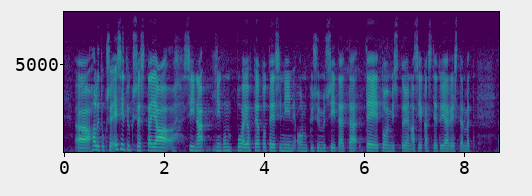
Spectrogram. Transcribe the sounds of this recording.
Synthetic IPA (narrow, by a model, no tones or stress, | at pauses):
hɑlːit̪ukseesit̪yksest̪æjɑsiːnæniːŋkunpuhejoht̪ɑjɑt̪ot̪eˑsiniːno̰nkysymyssiːt̪æet̪ːæt̪eːt̪oimist̪ojenɑsiɑkɑst̪iet̪ojærjest̪ḛlmæt̪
